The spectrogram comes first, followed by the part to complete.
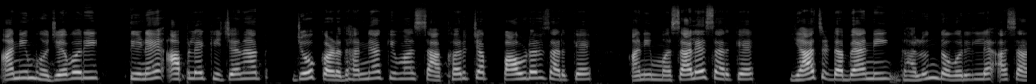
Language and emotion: Goan Konkani, neutral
